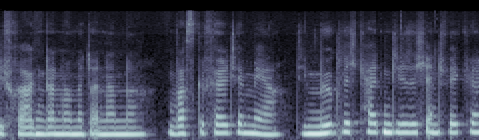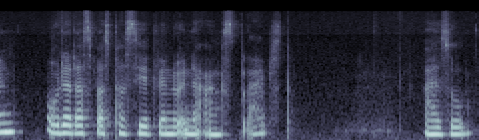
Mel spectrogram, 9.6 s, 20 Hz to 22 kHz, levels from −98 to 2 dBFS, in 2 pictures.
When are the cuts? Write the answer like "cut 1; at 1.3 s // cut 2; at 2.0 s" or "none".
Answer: cut 1; at 1.6 s // cut 2; at 2.9 s // cut 3; at 5.0 s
